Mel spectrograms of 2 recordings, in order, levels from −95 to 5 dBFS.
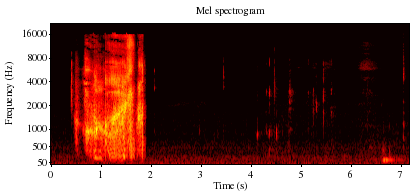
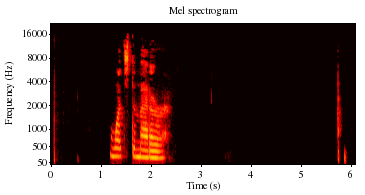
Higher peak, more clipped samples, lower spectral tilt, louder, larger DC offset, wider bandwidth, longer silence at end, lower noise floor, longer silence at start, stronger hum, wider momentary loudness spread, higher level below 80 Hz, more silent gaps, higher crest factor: first, -6 dBFS vs -12 dBFS; neither; second, 0 dB/octave vs -3.5 dB/octave; first, -24 LUFS vs -30 LUFS; neither; about the same, 16 kHz vs 15 kHz; about the same, 0.45 s vs 0.35 s; second, -74 dBFS vs under -90 dBFS; second, 0.45 s vs 1.2 s; neither; first, 20 LU vs 16 LU; about the same, -76 dBFS vs -78 dBFS; neither; about the same, 26 dB vs 26 dB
